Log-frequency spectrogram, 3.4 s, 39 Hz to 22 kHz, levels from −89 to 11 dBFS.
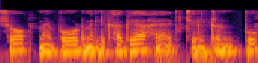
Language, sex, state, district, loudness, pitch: Hindi, male, Himachal Pradesh, Shimla, -15 LUFS, 125 Hz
